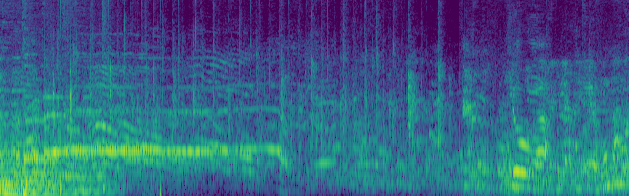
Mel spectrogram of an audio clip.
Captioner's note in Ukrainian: оплески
